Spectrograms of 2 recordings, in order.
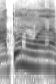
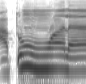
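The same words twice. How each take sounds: First: আতুনওয়ালা with an added n; wrong reading. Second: আতুওয়ালা slower, no n after তু; correct reading. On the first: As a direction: show the mistake আতুনওয়ালা. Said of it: "আতুনওয়ালা হবে না". (ভুল উচ্চারণ আতুনওয়ালা) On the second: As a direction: model আতুওয়ালা cleanly. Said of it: "এটা হবে আতুওয়ালা". (সঠিক উচ্চারণ আতুওয়ালা) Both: Shown as a demonstration.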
